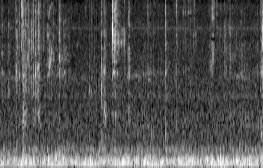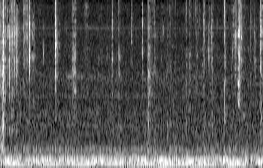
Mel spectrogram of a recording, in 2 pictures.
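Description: A small metal blade scrapes and shaves the surface of a solid oval pale green bar of soap held in a hand with painted nails, its paper box nearby. Short, bright scratchy shaving strokes crackle irregularly over a steady low hum, each one dry and clipped with no ring.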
